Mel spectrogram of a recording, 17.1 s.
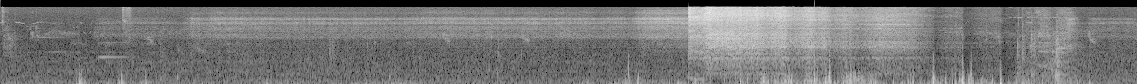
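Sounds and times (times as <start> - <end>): clunks and knocks from train: 1.2 - 3.0, 4.8 - 6.4, 7.4 - 8.2, 10.3 - 16.8
loud air hiss: 1.5 - 17.0.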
